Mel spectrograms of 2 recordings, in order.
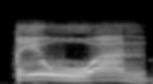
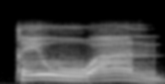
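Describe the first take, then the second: First: The n sound merges into the following w. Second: The same.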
